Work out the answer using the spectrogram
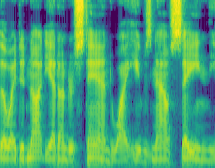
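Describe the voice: The clip is plain reading aloud. Intonation remains fairly even.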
